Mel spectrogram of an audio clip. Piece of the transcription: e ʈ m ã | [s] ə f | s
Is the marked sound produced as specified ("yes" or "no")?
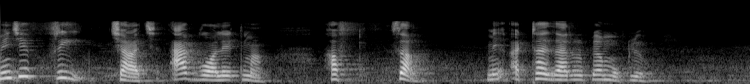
no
